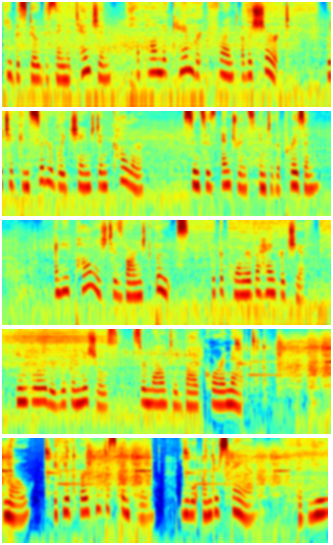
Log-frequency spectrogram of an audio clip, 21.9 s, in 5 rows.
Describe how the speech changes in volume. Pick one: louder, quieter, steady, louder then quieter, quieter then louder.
steady.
